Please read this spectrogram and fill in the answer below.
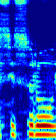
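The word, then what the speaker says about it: Cicero: रॉल्स्टन के सामने उसने कैसे अपने पुराने प्रोनाउंसिएशन को डिफेंड किया, ये भी हमने पढ़ा था बेटा, जिसमें उसने सिसरो यानी किकरो, वो कहता अगर आप किकरो कहेंगे तो मैं तो उसे सिसरो ही कहूँगा, क्योंकि रेस्ट ऑफ द लाइफ बच्चे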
